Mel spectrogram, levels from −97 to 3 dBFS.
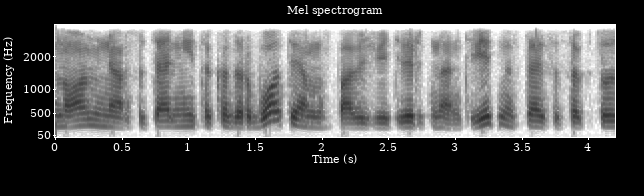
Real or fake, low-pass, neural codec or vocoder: real; 3.6 kHz; none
